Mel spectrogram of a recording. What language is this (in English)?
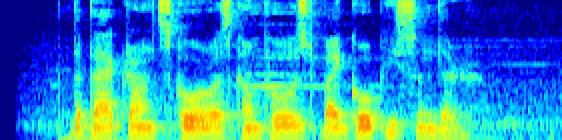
English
